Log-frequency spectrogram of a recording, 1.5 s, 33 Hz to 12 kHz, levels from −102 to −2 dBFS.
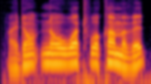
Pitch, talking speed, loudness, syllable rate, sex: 130 Hz, 315 wpm, -19 LUFS, 6.0 syllables/s, male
